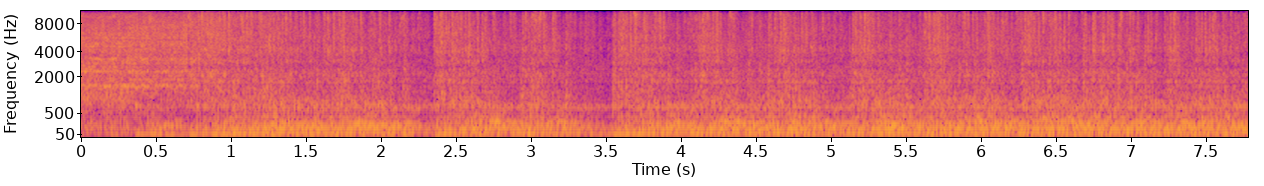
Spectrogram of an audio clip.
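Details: LS V8 swapped Chevy S10, fuel pressure only about 2 psi and float levels needing change: steady, even engine note with a smooth low rumble and no knocks or misses; runs well, though water is suspected in the fuel.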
